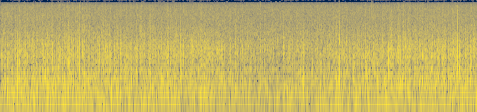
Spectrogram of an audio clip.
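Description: Gentle rain patters steadily on leaves and wet ground.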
